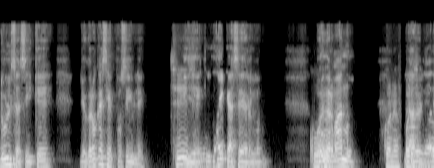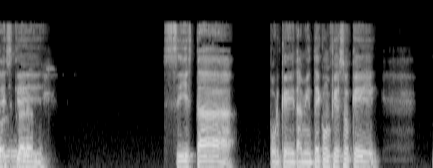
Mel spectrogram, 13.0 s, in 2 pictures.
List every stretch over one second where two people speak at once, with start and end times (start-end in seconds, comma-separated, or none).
6.0-7.3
